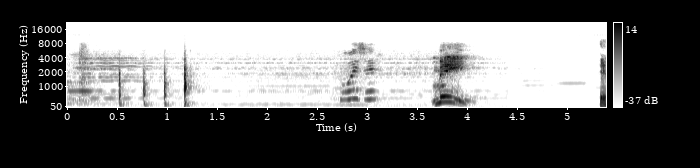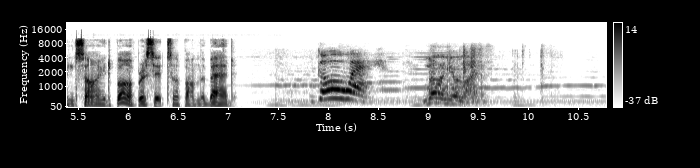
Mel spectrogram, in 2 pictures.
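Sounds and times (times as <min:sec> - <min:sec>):
knocking on a hotel room door: 0:00.5 - 0:01.4
speech: 0:02.8 - 0:04.2, 0:05.3 - 0:07.2, 0:09.0 - 0:09.7.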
